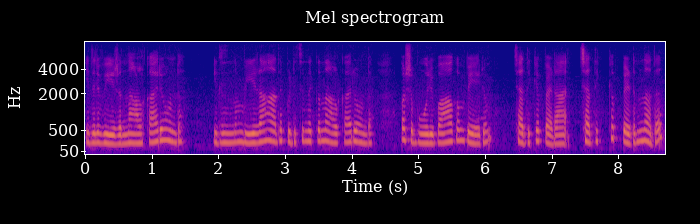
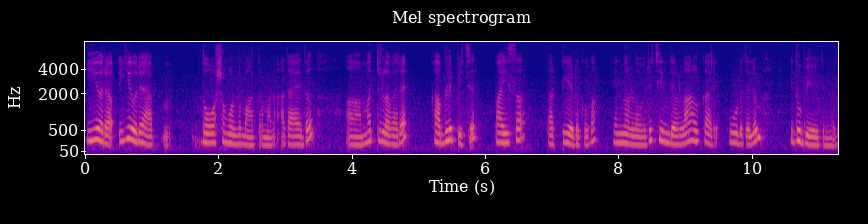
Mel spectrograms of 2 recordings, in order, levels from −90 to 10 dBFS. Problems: low volume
